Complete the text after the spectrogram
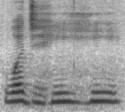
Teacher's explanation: jim has a qalqala, it has a bounce.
